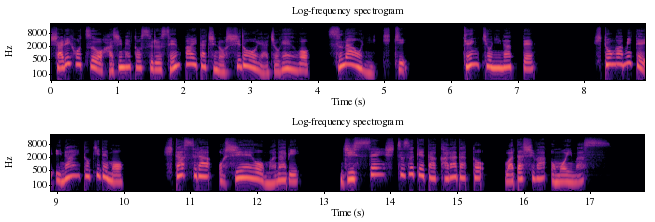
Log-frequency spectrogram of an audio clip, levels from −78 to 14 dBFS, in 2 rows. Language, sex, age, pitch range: Japanese, female, 40-59, 165-250 Hz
